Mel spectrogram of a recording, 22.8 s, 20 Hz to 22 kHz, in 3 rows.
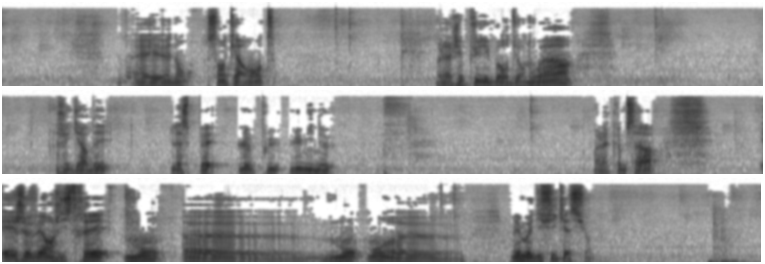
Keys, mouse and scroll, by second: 1.6 scroll up 1, 3.4 click, 6.6-13.1 drag, 19.7 click.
